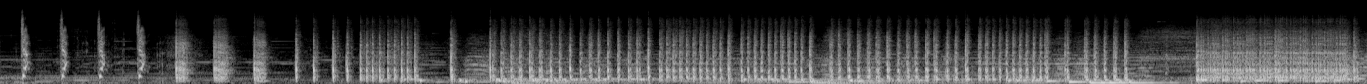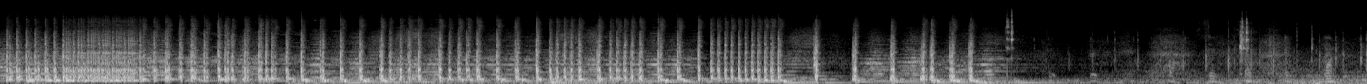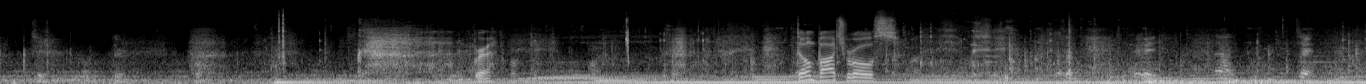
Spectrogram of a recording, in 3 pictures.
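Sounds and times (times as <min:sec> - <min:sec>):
marching bass drums: 0:01.8 - 0:24.2.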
